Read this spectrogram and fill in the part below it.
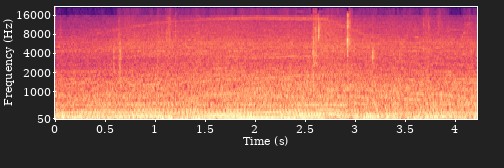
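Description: A Bugatti Veyron hypercar engine accelerating from inside the car, a loud steady rumbling drone with a rising whir throughout.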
